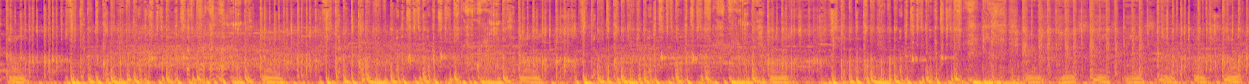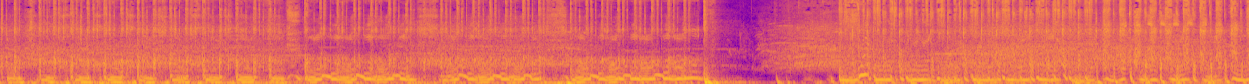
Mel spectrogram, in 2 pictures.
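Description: Competition beatboxing through a handheld stage microphone: deep kick-drum hits and vocal snares, with a pitched bass line in the second half. It drops out briefly near the end, then resumes.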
